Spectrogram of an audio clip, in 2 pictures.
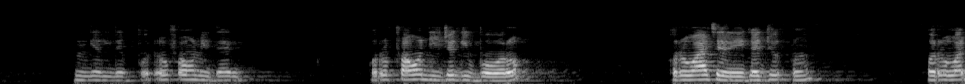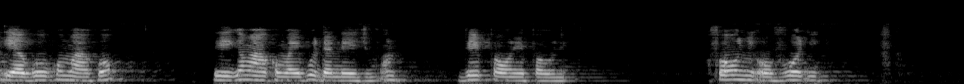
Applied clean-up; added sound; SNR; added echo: none; none; none; reverberation time 0.5 s.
